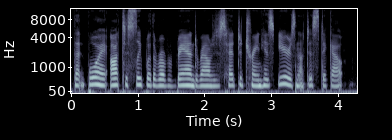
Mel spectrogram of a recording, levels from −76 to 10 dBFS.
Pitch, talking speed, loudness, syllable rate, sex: 220 Hz, 280 wpm, -17 LUFS, 5.5 syllables/s, female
